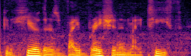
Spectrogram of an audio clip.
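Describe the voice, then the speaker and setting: Speaking at a moderate pace with an American accent, a man has a somewhat breathy, dark, mellow tone. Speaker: English tutor. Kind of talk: online tutoring lesson. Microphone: good microphone.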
